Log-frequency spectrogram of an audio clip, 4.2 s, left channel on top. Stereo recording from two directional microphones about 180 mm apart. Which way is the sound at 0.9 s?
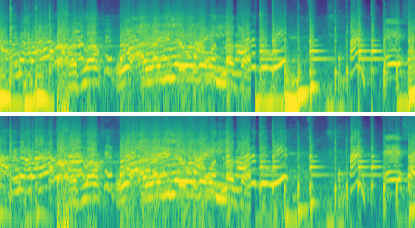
Centre (ahead or behind).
